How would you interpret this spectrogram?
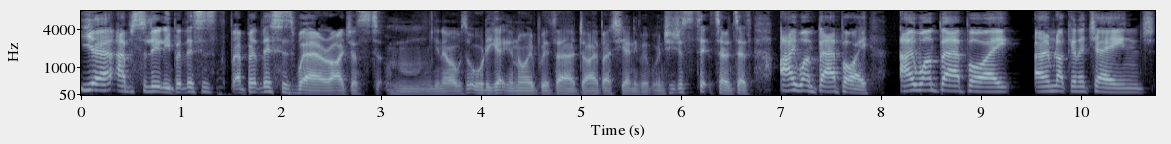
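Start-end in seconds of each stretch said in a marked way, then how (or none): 7.0-10.8 high, slow, drawn-out snotty whine. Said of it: "so vocal and so snotty".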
